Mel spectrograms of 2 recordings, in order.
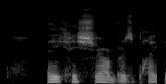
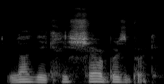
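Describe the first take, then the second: First: A careful attempt at English for Share Buzz Break; trying English accent. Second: Rough French reading of Share Buzz Break; heavy French accent. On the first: Shown as a demonstration. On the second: Real, not acted. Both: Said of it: "excusez-moi pour l'accent anglais".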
